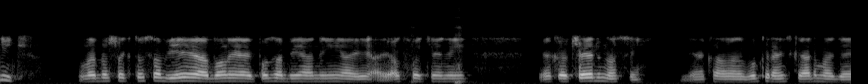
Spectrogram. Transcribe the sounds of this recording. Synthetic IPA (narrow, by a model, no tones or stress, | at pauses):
ɲit͡ʃ | lɛbɔʃakt̪ɔsaʋɪɛɛabɔliajpɔzabijaniːaja̰jɔ̰t̪fɔcɛniː | akɔt͡ʃɛɾnɔsi | akɔvukɾajinskɛjaɾmaːɟɛ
